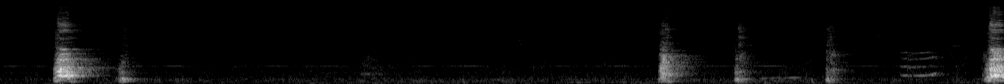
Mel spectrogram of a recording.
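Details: Basset hound puppies indoors watching from a window, barking at a stranger outside: widely spaced single barks with short softer follow-ups and a brief whine between, long quiet gaps, a final loud bark at the end.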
